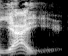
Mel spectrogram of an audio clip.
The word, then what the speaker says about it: Yair: And it has someone in it whose name rhymes with year, in Yair.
